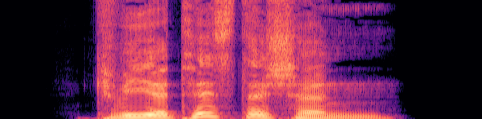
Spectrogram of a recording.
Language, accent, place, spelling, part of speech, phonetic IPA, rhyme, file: German, Germany, Berlin, quietistischen, adjective, [kvieˈtɪstɪʃn̩], -ɪstɪʃn̩, De-quietistischen.ogg
- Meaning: inflection of quietistisch: 1. strong genitive masculine/neuter singular 2. weak/mixed genitive/dative all-gender singular 3. strong/weak/mixed accusative masculine singular 4. strong dative plural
